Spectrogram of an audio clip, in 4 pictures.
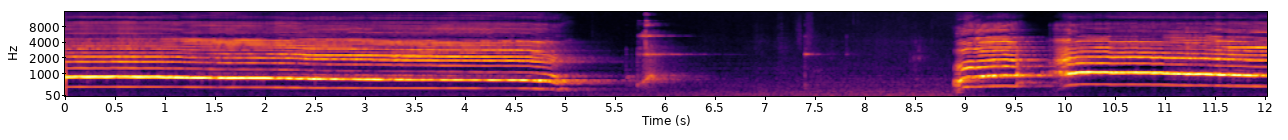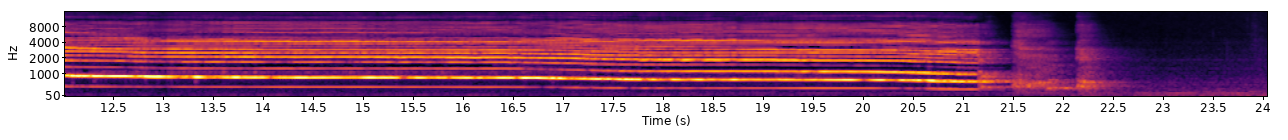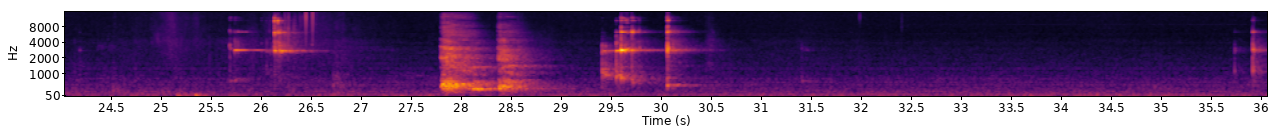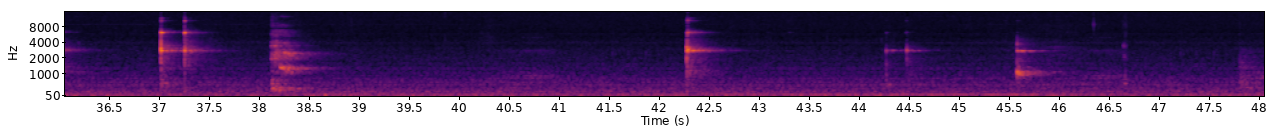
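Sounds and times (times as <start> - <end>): glasses clinking: 5.6 - 6.7, 7.3 - 8.0, 25.6 - 26.8, 29.4 - 30.6, 35.7 - 36.4, 37.0 - 37.7, 42.2 - 42.9, 44.2 - 46.1
light taps of glass: 44.2 - 44.8.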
